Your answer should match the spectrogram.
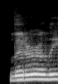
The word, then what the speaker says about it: literally: to see those links literally has a flap t so it sounds the same as if we have a d in the middle of the word so litter this letter i is an if sound this letter a is a schwa litter uh li so you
